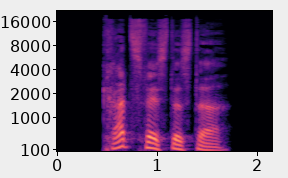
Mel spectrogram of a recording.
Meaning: inflection of kratzfest: 1. strong/mixed nominative masculine singular superlative degree 2. strong genitive/dative feminine singular superlative degree 3. strong genitive plural superlative degree
- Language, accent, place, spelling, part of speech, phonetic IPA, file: German, Germany, Berlin, kratzfestester, adjective, [ˈkʁat͡sˌfɛstəstɐ], De-kratzfestester.ogg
